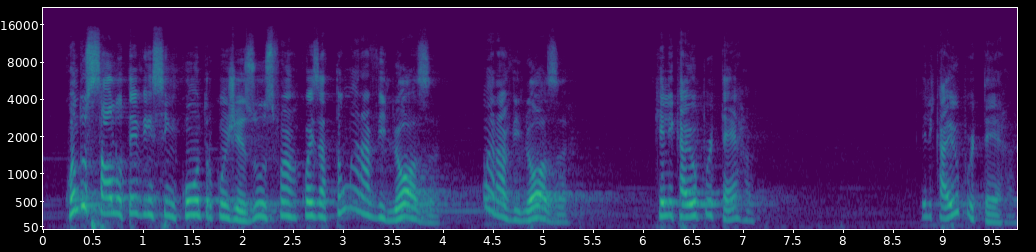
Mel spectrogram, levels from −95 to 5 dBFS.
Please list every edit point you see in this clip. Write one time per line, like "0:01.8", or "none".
0:04.4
